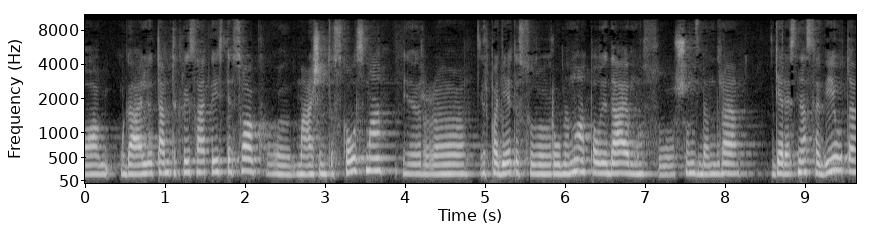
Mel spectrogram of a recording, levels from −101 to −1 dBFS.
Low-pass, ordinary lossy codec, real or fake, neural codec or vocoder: 9.9 kHz; MP3, 48 kbps; fake; codec, 44.1 kHz, 7.8 kbps, DAC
